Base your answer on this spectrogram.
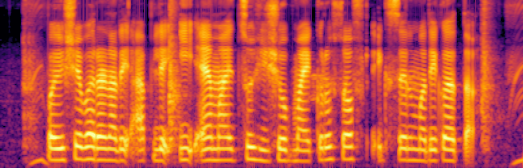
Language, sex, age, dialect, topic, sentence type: Marathi, female, 41-45, Southern Konkan, banking, statement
